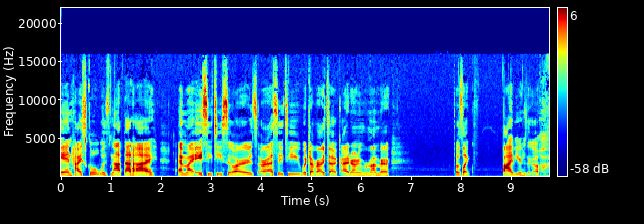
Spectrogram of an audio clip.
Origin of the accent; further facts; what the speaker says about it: New Jersey, United States; moved away as an adult; also born or lived in Pasadena, California; now in California, United States; I came from New Jersey and I didn't know where I wanted to go to college yet, but I knew for sure I didn't want to live in New Jersey anymore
